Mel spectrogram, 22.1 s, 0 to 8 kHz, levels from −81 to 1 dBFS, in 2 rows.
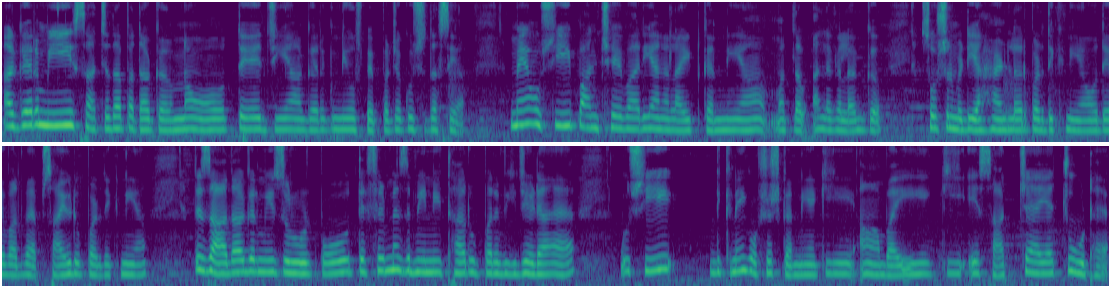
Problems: none marked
